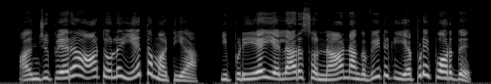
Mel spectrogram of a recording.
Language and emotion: Tamil, angry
